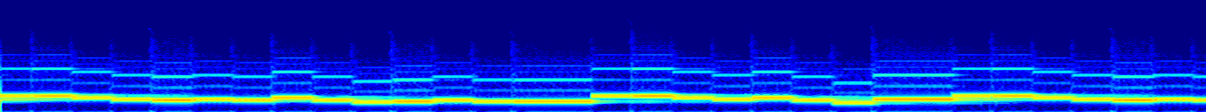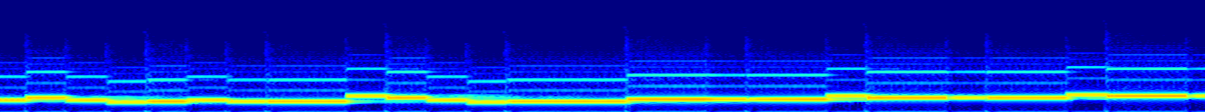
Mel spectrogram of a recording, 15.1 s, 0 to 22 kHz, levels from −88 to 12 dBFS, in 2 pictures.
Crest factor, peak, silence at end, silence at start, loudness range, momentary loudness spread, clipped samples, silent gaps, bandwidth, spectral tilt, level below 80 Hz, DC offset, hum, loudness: 8 dB; -14 dBFS; 0 s; 0 s; 2 LU; 5 LU; under 0.1%; none; 3.1 kHz; -7 dB/octave; -76 dBFS; under 0.1%; none; -23 LUFS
